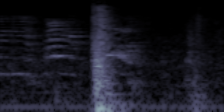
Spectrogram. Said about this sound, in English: dropping his toy on the floor in the hall. That's an immensely heavy toy.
